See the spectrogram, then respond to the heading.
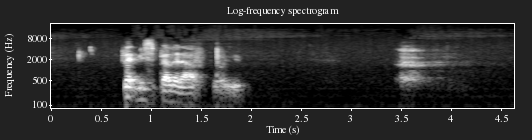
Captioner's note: sighs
